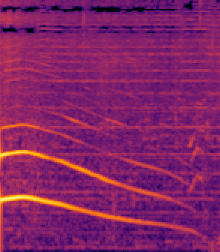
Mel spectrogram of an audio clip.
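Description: A woman's long drawn-out cheer, "uhhh!", pitch rising for a moment and then sliding slowly down as it fades away over about two seconds.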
